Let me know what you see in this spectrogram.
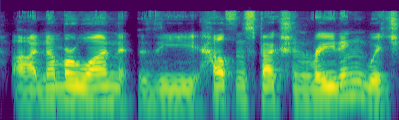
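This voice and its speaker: Against a quiet background, this male voice proceeds at a moderate pace. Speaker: webinar presenter on nursing home quality ratings. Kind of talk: webinar presentation. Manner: hesitant, many fillers.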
